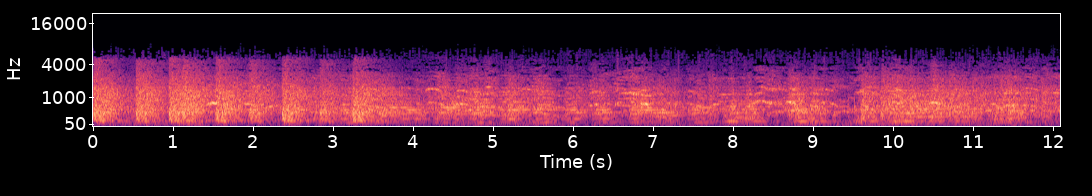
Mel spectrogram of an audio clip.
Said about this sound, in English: For 5 long minutes, the Lone Ranger and Lou held the innocents at bay. The two men's concentrated fire made the outlaws dismount and take cover.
